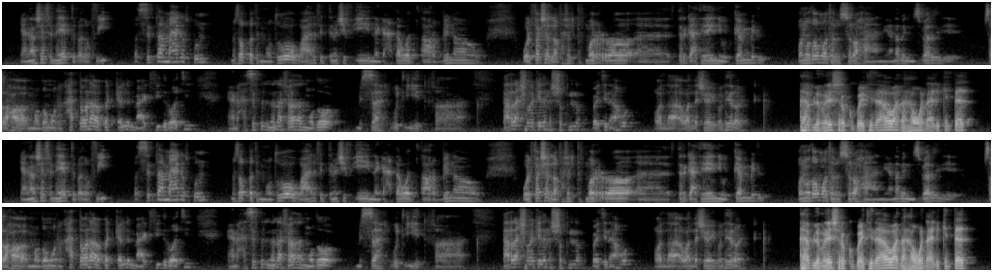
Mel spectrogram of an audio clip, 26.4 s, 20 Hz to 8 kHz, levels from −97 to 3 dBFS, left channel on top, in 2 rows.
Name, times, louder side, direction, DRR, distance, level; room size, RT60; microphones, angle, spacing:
voice 1, 0.3-1.4 1.8-2.7 3.1-10.2 10.6-12.8 13.1-17.7 17.9-21.6 21.9-23.1, right 2 dB, 25° right, 2.2 m, -46 dB
voice 2, 23.8-26.1, right 4 dB, 70° right, 0.7 m, -31 dB
11.5 x 6.0 x 3.7 m
head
